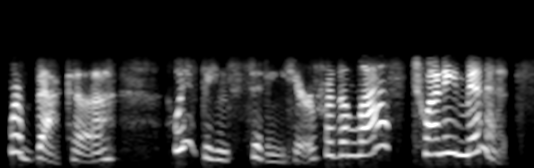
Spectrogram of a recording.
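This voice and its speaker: A woman's voice: medium pitch, very animated, moderate pace, slightly rough, dry recording. A woman reading an audiobook, voicing a stiff, reproachful middle-aged mother in a clipped, disapproving way. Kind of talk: audiobook character voice. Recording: dry, phone-like narrow sound.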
